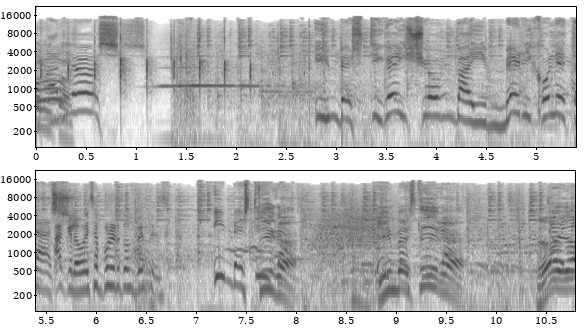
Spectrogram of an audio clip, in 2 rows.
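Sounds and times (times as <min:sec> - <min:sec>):
applause: 0:00.0 - 0:02.8
speech: 0:02.8 - 0:10.7.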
